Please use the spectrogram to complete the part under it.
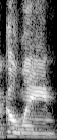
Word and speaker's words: Ghislaine: and is it Ghislaine? I'll never say her name right. – Yeah, Ghislaine Maxwell.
